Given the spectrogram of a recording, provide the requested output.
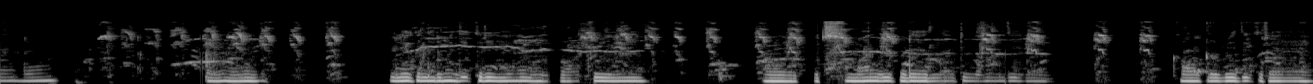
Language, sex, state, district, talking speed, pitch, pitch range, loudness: Rajasthani, male, Rajasthan, Churu, 80 wpm, 160 Hz, 155-165 Hz, -25 LUFS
